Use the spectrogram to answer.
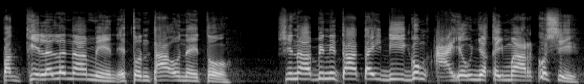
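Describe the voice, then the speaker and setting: A man from the Philippines talks through political commentary on his vlog. His voice sits high and swings up and down constantly. He mocks his critics and breaks into laughter. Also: lively intonation, normal speed, a bit bright, clear, resonant tone, dry recording. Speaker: political vlogger.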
